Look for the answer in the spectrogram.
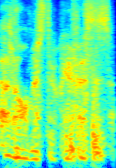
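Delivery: sultry, sensual voice. Retelling a movie character's greeting at the front door: imitating a sensual greeting. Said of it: "She says a very kind of sensual".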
